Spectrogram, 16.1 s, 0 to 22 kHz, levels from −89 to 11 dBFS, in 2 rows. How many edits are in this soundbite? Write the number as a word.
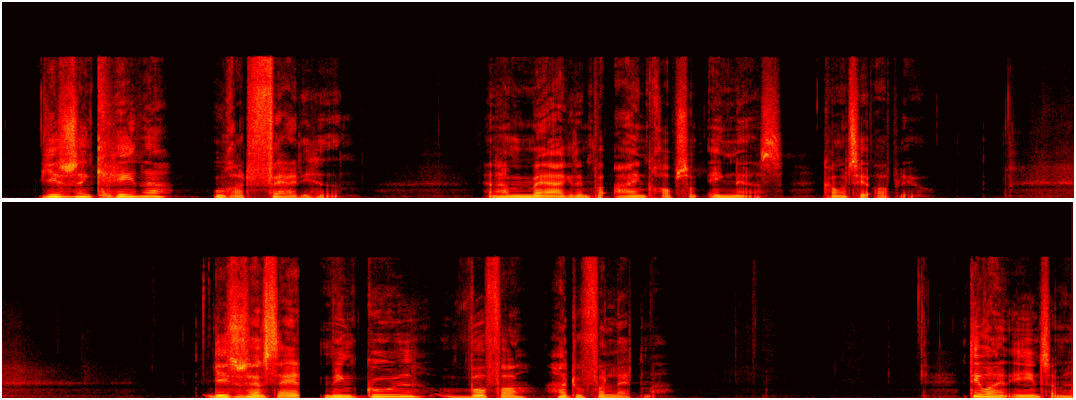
one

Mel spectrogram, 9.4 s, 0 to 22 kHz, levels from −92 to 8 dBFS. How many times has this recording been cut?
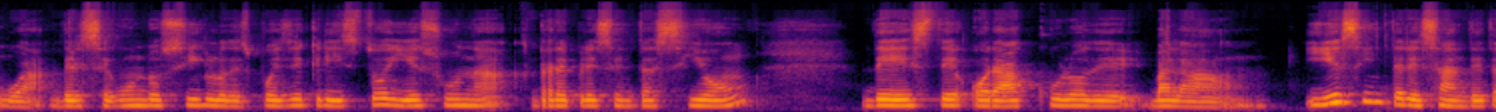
one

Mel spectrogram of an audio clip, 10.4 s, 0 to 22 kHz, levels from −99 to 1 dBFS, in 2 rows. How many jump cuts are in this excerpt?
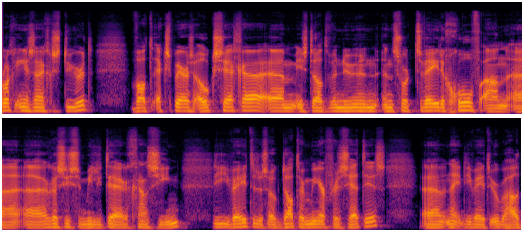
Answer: one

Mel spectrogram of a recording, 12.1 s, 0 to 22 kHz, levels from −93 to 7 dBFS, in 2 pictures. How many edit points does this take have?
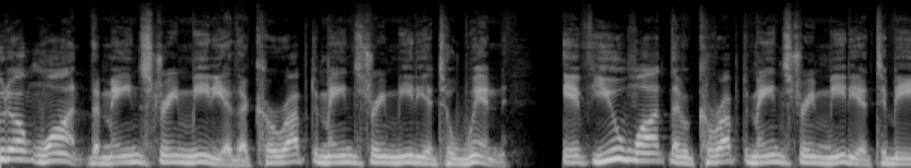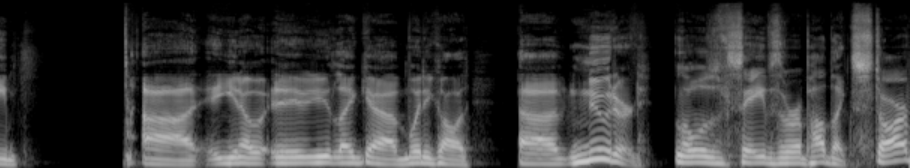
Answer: one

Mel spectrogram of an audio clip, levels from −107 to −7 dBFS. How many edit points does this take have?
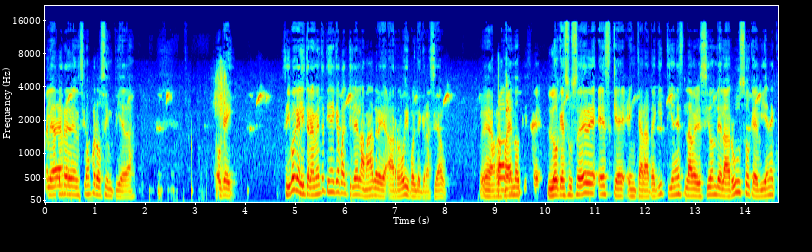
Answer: two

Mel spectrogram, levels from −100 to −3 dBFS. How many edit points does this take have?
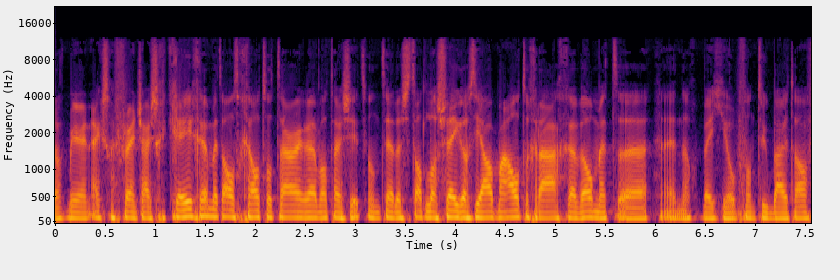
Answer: one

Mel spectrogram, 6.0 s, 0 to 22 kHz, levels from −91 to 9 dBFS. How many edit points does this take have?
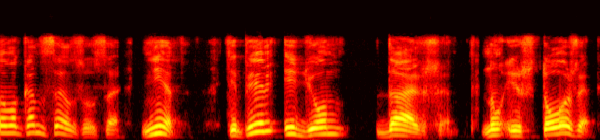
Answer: two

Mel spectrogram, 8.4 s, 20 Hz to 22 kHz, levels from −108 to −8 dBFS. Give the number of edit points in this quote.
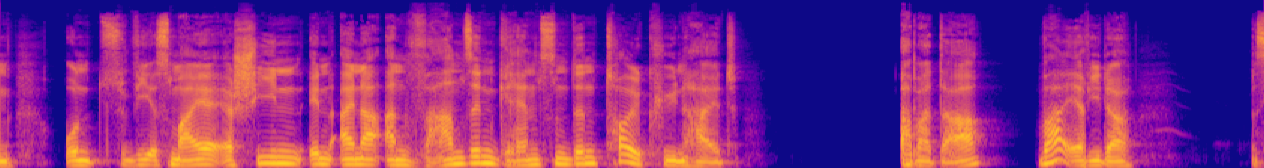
one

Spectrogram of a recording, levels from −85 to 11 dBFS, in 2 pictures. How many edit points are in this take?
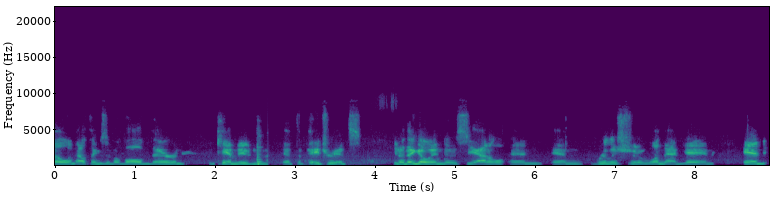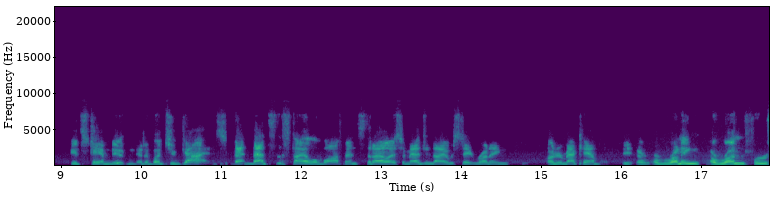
two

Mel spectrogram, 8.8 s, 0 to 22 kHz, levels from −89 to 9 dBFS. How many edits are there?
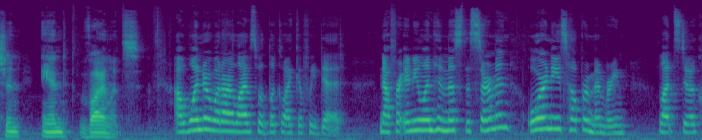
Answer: one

